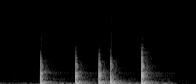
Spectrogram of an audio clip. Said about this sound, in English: So I'm walking in now. I'll knock. Ready? Insert knocking sound effect.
